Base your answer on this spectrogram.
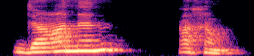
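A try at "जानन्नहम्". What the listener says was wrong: But and the in and a becomes double na there. So Janannaham. You're saying it together, okay?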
